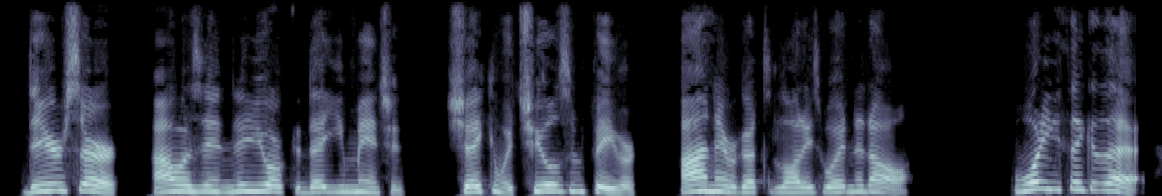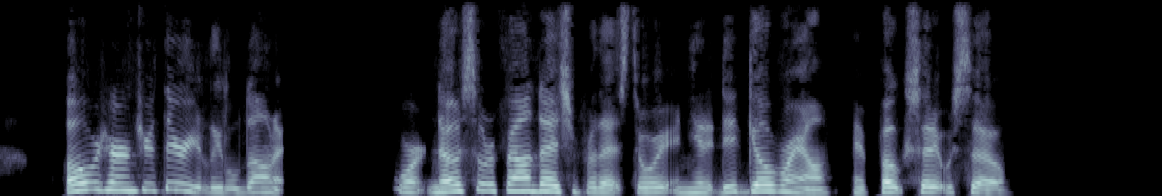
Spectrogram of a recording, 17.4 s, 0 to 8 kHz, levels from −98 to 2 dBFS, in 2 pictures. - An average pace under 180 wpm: No, average, 195 wpm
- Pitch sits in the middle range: No, high, 225 Hz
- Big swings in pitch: No, average, 4.0 semitones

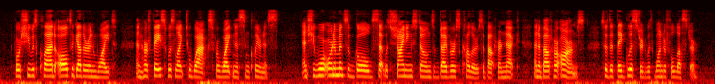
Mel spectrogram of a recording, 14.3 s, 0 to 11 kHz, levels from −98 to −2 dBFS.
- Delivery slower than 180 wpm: No, average, 195 wpm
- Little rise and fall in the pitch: Yes, narrow, 2.2 semitones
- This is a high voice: Yes, high, 200 Hz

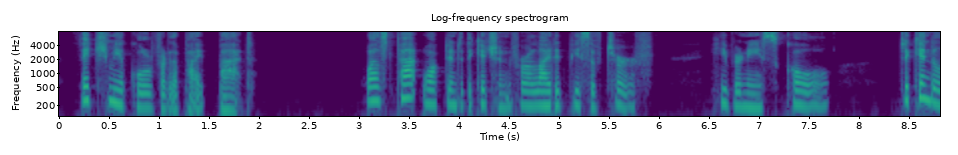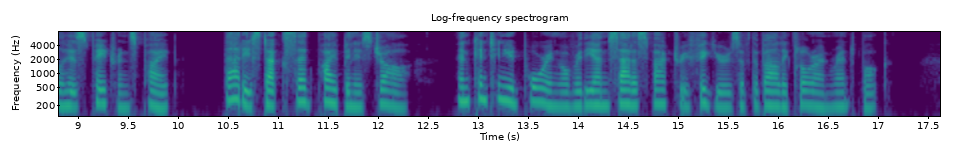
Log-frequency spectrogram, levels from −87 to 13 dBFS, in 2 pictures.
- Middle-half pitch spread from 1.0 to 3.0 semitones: Yes, average, 2.7 semitones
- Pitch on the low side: No, high, 205 Hz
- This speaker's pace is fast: No, average, 160 wpm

